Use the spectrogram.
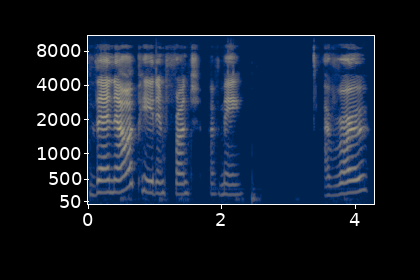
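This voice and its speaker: A woman narrating a children's story expressively, with dramatic, deliberate phrasing. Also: a little high, pushed and bright, no echo, muffled recording.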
